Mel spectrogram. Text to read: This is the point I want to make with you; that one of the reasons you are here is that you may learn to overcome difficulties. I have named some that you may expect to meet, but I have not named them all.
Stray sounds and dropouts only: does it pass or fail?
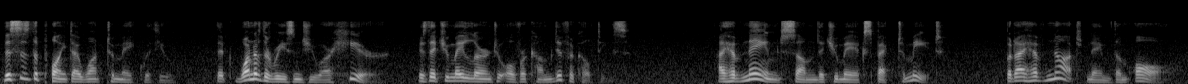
fail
